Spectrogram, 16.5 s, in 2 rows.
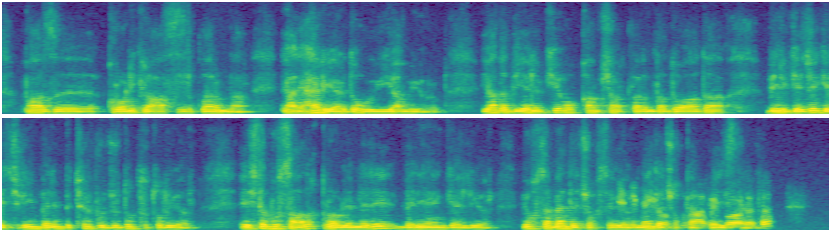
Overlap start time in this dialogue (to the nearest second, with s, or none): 14 s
